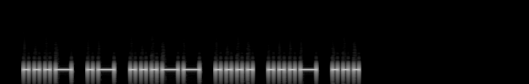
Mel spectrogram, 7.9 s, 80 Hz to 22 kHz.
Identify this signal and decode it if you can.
Morse code, heard as a keyed tone, about 15 wpm, 700 Hz. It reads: VA3HVS
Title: DXCC-100 Call Signs - 6 Characters - Repeated 2x - 15wpm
